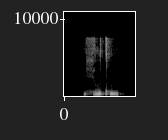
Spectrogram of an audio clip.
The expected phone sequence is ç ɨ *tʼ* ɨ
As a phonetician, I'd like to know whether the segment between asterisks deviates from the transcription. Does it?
no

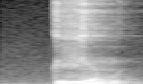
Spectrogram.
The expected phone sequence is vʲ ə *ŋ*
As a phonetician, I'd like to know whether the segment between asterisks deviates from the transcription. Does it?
yes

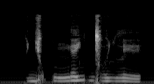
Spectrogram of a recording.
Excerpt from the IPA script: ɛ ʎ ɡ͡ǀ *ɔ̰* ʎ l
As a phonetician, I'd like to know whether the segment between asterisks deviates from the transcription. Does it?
yes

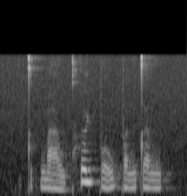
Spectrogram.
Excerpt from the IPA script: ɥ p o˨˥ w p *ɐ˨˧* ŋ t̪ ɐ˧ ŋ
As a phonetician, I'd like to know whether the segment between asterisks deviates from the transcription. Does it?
no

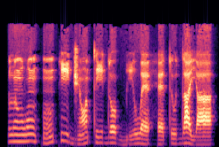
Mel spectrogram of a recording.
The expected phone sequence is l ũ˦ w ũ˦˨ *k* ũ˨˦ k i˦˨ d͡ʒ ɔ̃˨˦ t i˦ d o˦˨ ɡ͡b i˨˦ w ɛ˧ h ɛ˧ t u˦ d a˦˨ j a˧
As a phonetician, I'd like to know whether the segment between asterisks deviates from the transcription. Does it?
no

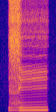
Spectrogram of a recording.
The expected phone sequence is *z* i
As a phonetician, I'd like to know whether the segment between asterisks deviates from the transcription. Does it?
no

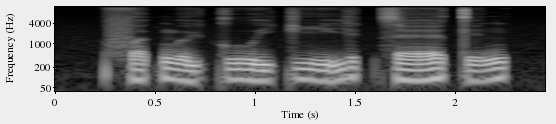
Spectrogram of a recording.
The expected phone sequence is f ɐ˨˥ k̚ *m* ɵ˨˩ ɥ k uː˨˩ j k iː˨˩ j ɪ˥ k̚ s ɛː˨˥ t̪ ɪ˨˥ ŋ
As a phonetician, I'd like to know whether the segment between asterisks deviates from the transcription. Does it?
no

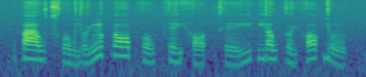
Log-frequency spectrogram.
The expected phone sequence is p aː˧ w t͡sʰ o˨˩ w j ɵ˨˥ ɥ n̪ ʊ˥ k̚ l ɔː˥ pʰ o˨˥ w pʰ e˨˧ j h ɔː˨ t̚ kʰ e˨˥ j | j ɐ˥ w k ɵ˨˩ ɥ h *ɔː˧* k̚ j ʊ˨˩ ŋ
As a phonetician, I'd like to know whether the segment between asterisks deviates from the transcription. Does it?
yes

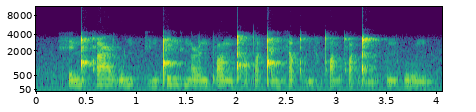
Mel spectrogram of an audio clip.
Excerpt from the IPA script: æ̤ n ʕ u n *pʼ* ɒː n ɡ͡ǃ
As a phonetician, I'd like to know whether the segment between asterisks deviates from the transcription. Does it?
no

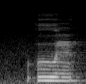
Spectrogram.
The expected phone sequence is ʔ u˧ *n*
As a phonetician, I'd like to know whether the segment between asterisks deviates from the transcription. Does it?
no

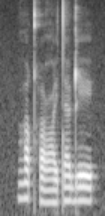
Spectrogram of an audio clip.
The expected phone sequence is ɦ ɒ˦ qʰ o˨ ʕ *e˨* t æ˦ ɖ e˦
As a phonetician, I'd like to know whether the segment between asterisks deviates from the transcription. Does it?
no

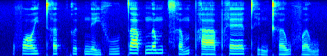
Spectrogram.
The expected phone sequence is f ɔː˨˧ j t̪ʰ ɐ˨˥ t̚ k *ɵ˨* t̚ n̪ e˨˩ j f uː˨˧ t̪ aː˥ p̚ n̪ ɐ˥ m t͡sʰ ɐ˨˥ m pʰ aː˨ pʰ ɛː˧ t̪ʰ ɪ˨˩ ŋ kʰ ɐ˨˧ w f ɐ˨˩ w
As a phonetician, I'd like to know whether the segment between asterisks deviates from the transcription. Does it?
no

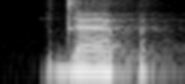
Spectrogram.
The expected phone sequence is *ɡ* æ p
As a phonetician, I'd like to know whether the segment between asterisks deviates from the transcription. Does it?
yes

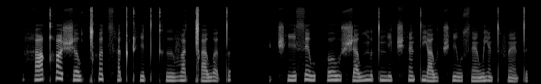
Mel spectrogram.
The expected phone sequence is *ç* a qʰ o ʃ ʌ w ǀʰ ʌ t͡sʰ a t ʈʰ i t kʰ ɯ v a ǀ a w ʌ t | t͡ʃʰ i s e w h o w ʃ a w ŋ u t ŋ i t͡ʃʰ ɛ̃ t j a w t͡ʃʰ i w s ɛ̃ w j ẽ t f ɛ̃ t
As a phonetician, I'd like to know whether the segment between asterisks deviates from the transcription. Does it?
yes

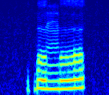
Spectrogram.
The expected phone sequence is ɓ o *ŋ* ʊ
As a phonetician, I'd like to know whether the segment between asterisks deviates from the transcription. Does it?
no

